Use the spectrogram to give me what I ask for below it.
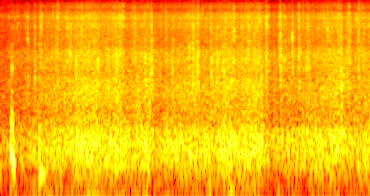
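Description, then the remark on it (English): Steady rain drums on a shed roof, a dense, even patter of countless drops at constant loudness, with a few sharper taps near the start and no voices. “That feels like rain on a shed.”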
